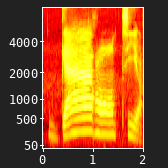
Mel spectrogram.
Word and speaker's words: garantir: This part here is nasal. So this is an en sound. Garantir. And we do hear this R here. Okay, so garantir les, just like up here, les droits.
